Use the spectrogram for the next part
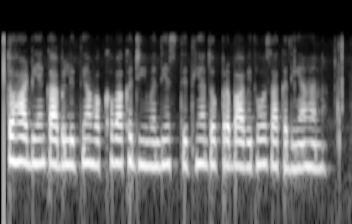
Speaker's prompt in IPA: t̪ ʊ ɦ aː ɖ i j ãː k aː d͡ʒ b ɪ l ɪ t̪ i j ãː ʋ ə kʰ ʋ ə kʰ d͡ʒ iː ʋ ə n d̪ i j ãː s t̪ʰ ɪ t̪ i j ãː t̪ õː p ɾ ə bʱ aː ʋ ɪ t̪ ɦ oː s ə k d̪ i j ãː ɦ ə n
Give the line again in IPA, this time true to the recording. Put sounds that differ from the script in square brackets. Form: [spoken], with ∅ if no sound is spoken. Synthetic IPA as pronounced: t̪ ʊ ɦ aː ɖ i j ãː k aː [∅] b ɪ l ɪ t̪ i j ãː ʋ ə kʰ ʋ ə kʰ d͡ʒ iː ʋ ə n d̪ i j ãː s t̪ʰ ɪ t̪ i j ãː t̪ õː p ɾ ə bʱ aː ʋ ɪ t̪ ɦ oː s ə k d̪ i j ãː ɦ ə n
